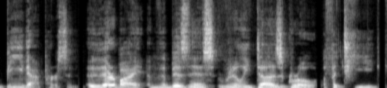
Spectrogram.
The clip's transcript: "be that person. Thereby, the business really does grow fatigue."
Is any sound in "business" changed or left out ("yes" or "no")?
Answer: no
